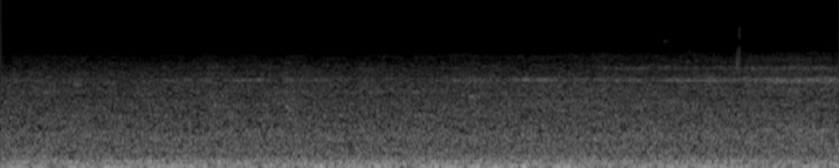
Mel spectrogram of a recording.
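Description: Steady low rumble of a long freight train running around the Tehachapi Loop at a distance.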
